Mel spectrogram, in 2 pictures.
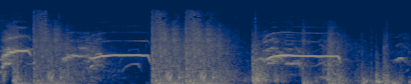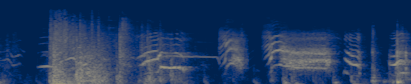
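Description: A fight: heavy thuds and crashes of blows, with high, drawn-out screams and shouts over them.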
